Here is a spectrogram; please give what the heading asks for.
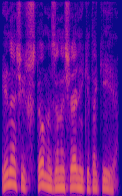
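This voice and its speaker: A grave, stern middle-aged factory boss with a mellow, low-key voice, as a man reads his lines. He speaks in measured, serious tones in an audiobook. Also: animated, breathy edge.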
